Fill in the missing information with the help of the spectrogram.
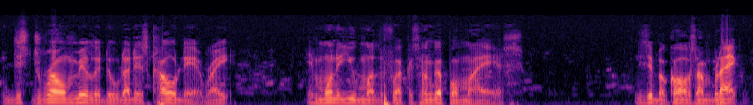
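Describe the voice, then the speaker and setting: A man's voice: lowish voice, moderate pace, vocal fry. A man playing a brash, foul-mouthed prank caller. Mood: belligerent. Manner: belligerent, swearing, demanding apologies.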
